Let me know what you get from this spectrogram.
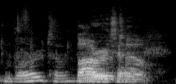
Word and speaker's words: Boruto: And then they have the Naruto Boruto Boruto, how do you say his name? – Boruto.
